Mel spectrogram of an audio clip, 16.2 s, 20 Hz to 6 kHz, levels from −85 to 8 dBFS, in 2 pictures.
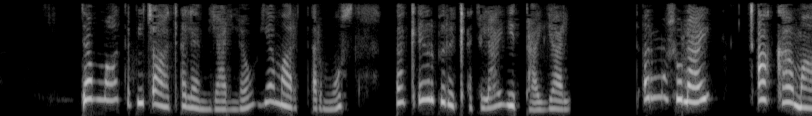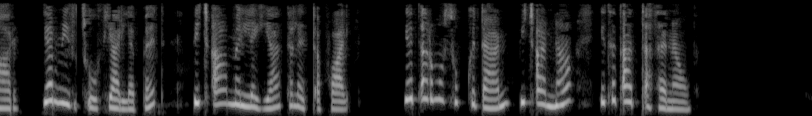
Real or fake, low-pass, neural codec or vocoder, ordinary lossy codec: fake; 5.4 kHz; codec, 16 kHz, 4 kbps, X-Codec, WavLM features, trained on Multilingual LibriSpeech; MP3, 32 kbps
